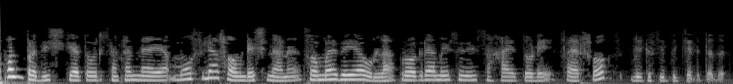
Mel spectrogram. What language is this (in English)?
Malayalam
